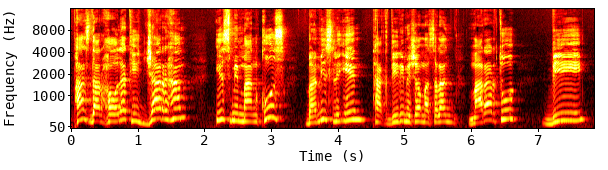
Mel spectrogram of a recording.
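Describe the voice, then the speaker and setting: Man, Tajik accent, high voice, teacher, slow repetitive explanations, questions to the class. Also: animated. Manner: explains slowly, repeats words, asks students questions. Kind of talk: classroom grammar lesson.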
